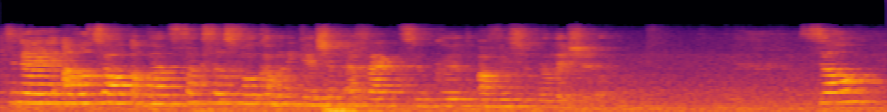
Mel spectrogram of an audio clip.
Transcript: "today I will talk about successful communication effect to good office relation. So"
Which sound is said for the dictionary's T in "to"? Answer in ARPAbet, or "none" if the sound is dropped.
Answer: S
